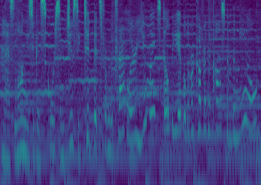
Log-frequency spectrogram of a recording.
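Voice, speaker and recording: A scoop-hungry young female journalist from an anime game. Her voice is extremely high and very animated, with perky, gushing, theatrical exclamations. Music plays clearly behind her. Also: fast talker. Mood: frustrated, self-soothing. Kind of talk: anime-style video game voice acting.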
